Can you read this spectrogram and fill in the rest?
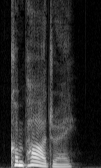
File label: "compadre", British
